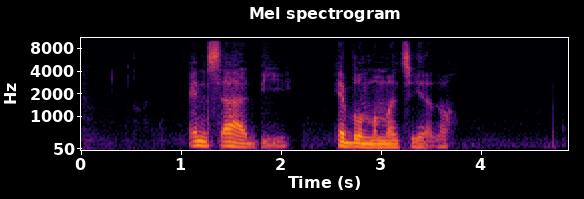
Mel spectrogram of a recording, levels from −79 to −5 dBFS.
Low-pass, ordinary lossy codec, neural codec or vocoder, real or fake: 9.9 kHz; none; codec, 16 kHz in and 24 kHz out, 0.6 kbps, FocalCodec, streaming, 4096 codes; fake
